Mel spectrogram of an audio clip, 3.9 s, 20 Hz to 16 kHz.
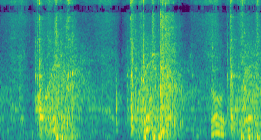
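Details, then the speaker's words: Subaru EA190V pressure washer engine, unused for years, fuel and choke on: uneven pull-start strokes turn it over with no pop or catch at all. Owner suspects a spark issue, not confirmed. "at least turns over but it definitely seems like it doesn't even want to spark at all there's like not even like a try so I'm thinking I don't know my my thought is that it's probably a spark issue"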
